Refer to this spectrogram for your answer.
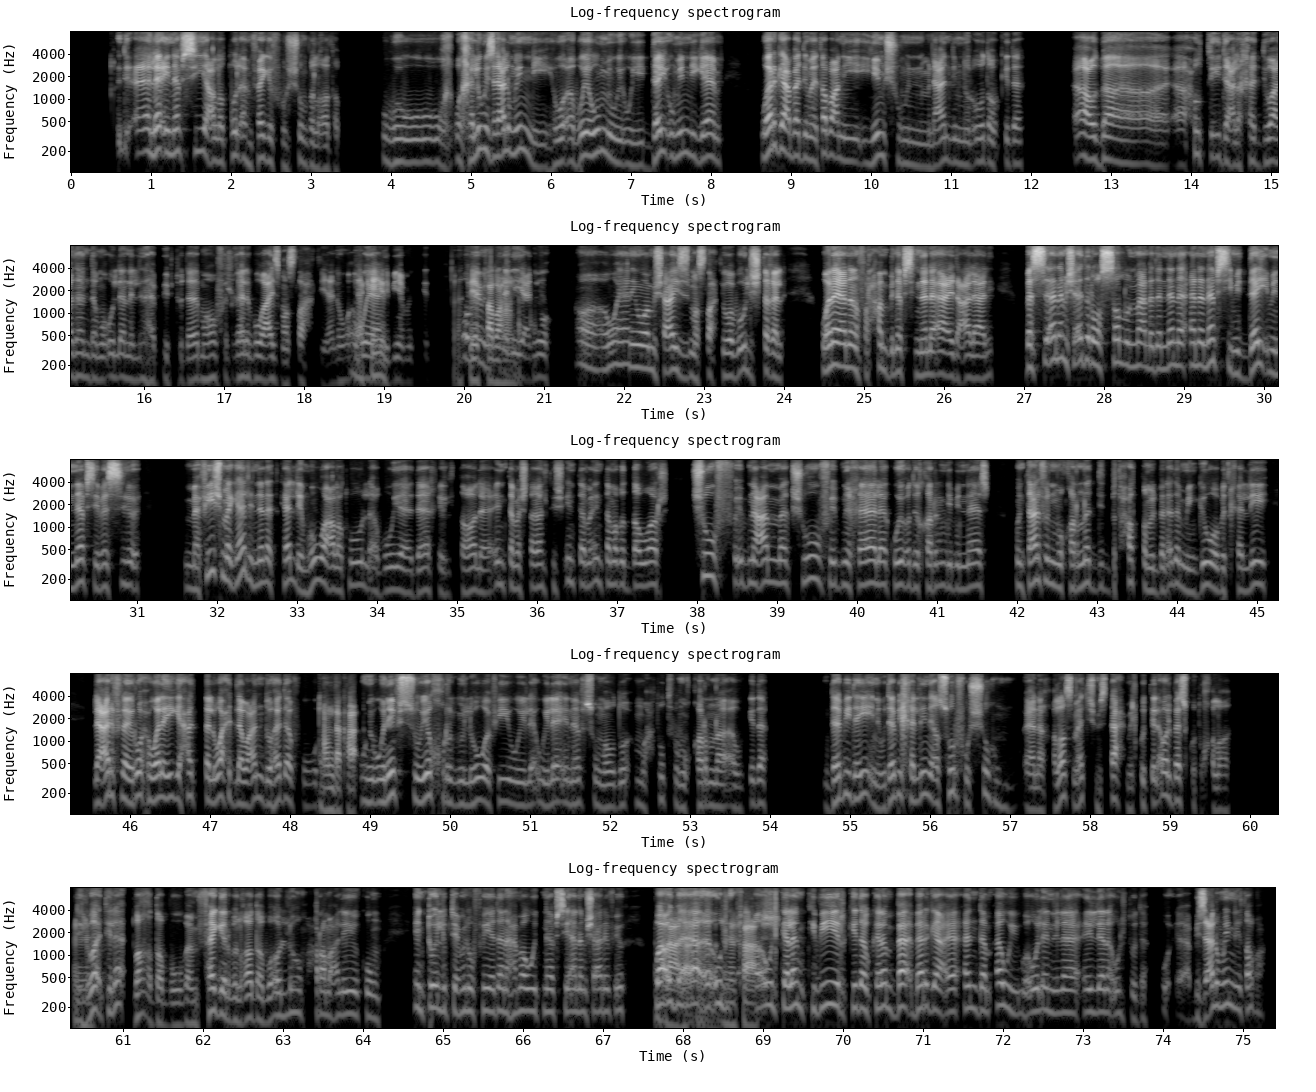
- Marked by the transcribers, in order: tapping
- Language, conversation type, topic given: Arabic, advice, إزاي أتعامل مع انفجار غضبي على أهلي وبَعدين إحساسي بالندم؟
